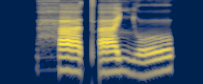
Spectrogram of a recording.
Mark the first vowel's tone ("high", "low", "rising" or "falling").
falling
